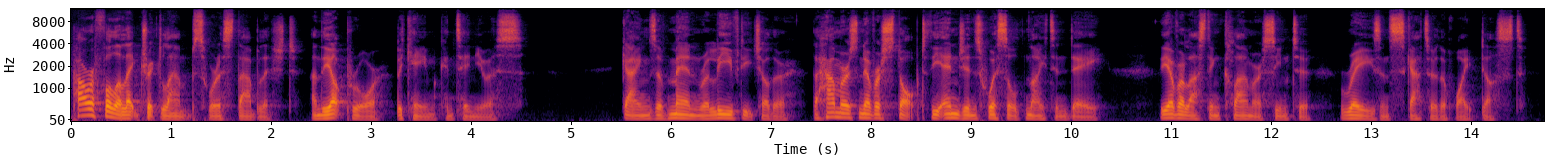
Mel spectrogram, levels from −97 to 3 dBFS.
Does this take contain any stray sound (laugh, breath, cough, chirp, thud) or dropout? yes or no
no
